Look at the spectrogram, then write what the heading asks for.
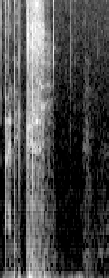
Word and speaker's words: Alexis: Oh, Alexis, Alexis, Alexis, Alexis, pour celles et ceux qui prononcent le S, Alexis, tac.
